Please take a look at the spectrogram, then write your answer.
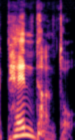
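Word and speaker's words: ペンダント: So if you were to try to say that in katakana, you'd go, where's my pendanto.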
